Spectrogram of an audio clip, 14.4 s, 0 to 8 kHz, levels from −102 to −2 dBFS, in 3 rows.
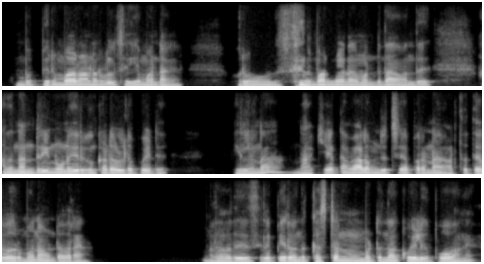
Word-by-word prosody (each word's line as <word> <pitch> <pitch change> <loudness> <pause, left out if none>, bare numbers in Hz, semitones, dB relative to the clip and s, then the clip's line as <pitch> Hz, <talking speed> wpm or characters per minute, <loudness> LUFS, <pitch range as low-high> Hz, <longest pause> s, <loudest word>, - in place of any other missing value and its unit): ரொம்ப 165 +1 -4
பெரும்பாலானவர்கள் 175 +1 +2
செய்யமாட்டாங்க. 145 -5 -1 0.6
ஒரு 150 - +1 0.4
சிறுபான்மையினர் 160 -2 +2
மட்டும்தான் 140 +4 -1
வந்து, 140 +2 -4 0.6
அந்த 155 - 0
நன்றின்னு 170 +4 +2
ஒண்ணு 140 -2 +3
இருக்கும் 145 0 +1
கடவுள்ட்ட 135 -1 +3
போயிட்டு. 125 - -1 0.8
இல்லன்னா, 130 +6 -1 0.3
நான் 110 0 -7
கேட்டேன் 155 +4 -1
வேலை 170 0 +6
முடிஞ்சுருச்சு. 150 -1 -2
அப்புறம் 145 -1 -3
என்ன 140 -1 -1
அடுத்த 110 -4 -8
தேவை 140 -1 +4
வரும்போது 140 +2 0
நான் 135 - 0
உன்கிட்ட 125 -1 -2
வரேன். 120 -1 -6 1.2
அதாவது 140 +2 +1 0.2
சில 140 -1 -1
பேர் 165 -2 +5
வந்து 160 +1 -2
கஷ்டம் 175 +6 +1 0.2
மட்டும்தான் 155 +3 0
கோயிலுக்குப் 140 -5 +3
போவாங்க. 125 -2 +1
145 Hz, 140 wpm, -24 LUFS, 135-160 Hz, 1.2 s, வேலை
